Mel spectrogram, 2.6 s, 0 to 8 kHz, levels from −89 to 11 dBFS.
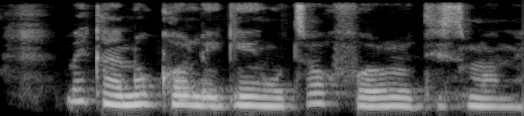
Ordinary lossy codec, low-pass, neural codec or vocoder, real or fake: none; 7.2 kHz; vocoder, 24 kHz, 100 mel bands, Vocos; fake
